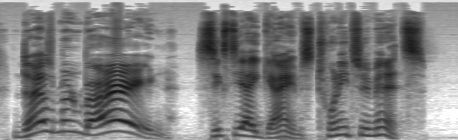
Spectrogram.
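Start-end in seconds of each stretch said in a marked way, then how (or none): 0.2-1.3 raised, pitched-up, booming cartoon villain voice. Trying out his practised villain voice while saying a name, Bane voice. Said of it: "maybe I'll just keep saying his name like that".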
